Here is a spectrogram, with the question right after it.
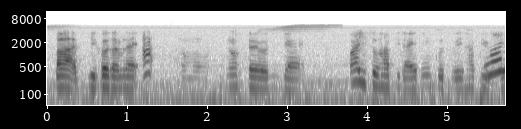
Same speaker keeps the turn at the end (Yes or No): No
